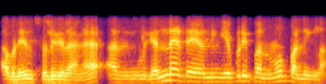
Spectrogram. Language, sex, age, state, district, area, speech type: Tamil, male, 45-60, Tamil Nadu, Viluppuram, rural, conversation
